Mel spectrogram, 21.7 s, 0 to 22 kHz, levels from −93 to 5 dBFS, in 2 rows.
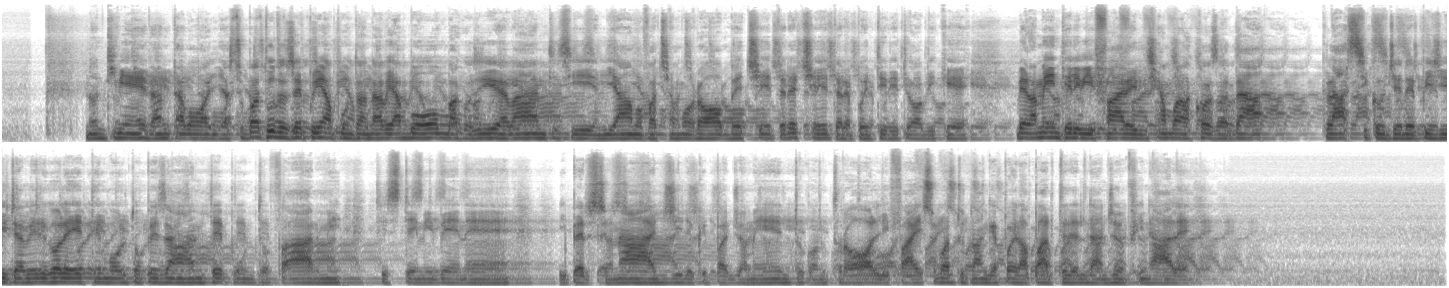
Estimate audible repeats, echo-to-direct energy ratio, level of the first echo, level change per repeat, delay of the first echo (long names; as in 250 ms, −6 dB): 4, −10.0 dB, −11.0 dB, −7.5 dB, 177 ms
